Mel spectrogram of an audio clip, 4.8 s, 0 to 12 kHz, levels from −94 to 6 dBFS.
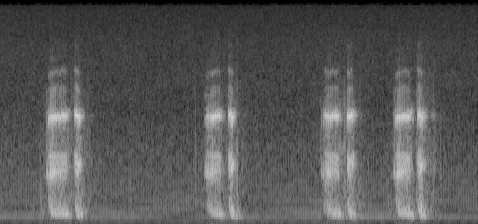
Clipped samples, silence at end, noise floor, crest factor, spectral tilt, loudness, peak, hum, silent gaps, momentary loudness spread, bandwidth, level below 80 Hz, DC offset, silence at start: under 0.1%; 0.4 s; -45 dBFS; 18 dB; -5 dB/octave; -18 LUFS; -4 dBFS; 60 Hz at -50 dBFS; none; 10 LU; 11.5 kHz; -60 dBFS; under 0.1%; 0.4 s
